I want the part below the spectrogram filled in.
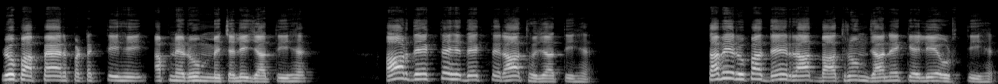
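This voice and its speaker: Male storyteller, measured narration, bright tone. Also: sits high.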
